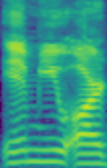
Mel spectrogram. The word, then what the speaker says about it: Murdaugh: Yeah, and the name Murdaugh is Murdough. Yeah. So, but it's pronounced Murdaugh, because we had a Murdoch, big yeah.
